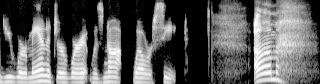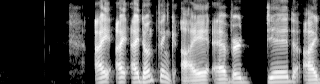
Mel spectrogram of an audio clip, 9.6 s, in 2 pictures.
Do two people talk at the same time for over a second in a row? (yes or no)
no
